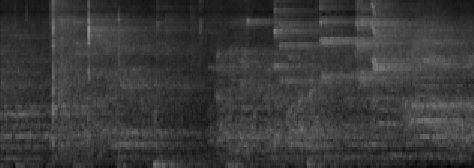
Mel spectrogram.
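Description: Badminton rally: two sharp cracks of rackets striking the shuttlecock, about a second in and again half a second later. Then heavy thuds of players' feet landing on the court floor, the loudest about two seconds in, with a few more after.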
